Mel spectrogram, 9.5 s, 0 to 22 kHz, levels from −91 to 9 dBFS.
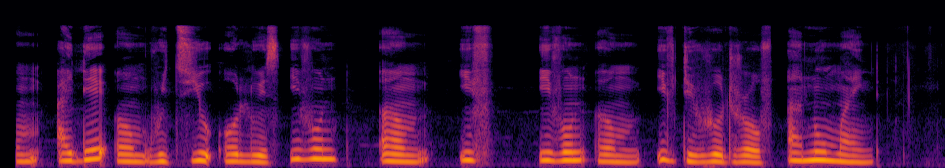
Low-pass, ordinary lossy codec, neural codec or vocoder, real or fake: none; none; none; real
